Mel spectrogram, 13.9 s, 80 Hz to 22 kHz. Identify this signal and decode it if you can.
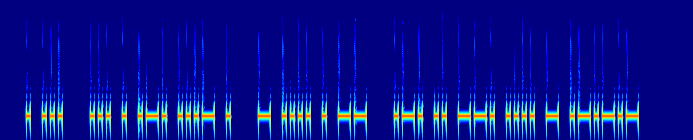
Morse code, heard as a keyed tone, about 15 wpm, 700 Hz. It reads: ES SERVE THEM RIGHT.
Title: Sentences from Top 400 Words and Abbreviations 15wpm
